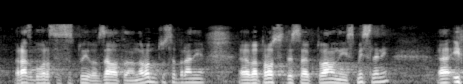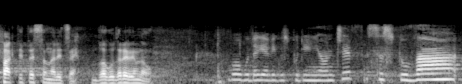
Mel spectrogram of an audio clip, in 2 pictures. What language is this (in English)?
Bulgarian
